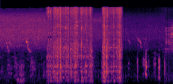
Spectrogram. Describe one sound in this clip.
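A hand grater rasps quickly through a root vegetable.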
